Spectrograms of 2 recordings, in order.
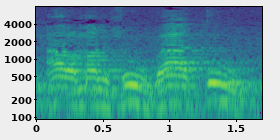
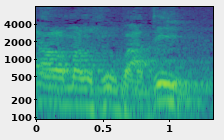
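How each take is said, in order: First: The word ends with a 'u' vowel. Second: The word ends with an 'i' vowel. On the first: The speaker calls it right. "ganti al-mansubatu" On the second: The speaker calls it wrong. "Kan kalian al-mansubati. Salah"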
